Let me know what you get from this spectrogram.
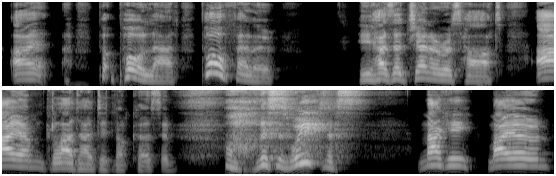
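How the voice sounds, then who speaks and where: Man acting a gushing, pompous gentleman suitor. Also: on the high side, animated, slow. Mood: sentimental. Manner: effusive, florid, melodramatic. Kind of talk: farcical Victorian radio play acting.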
